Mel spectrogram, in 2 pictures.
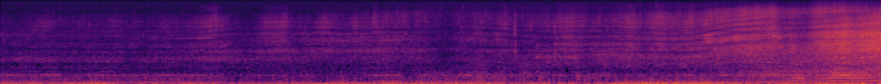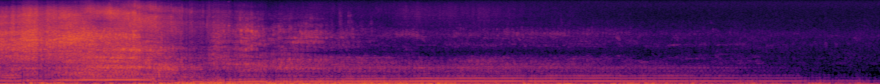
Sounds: vehicle, car passing by, motor vehicle (road), car, accelerating, engine

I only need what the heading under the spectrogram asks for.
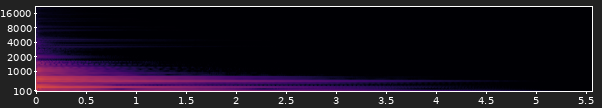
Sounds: guitar, plucked string instrument, musical instrument, acoustic guitar, music

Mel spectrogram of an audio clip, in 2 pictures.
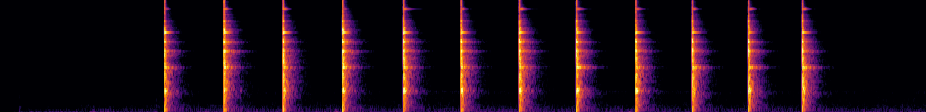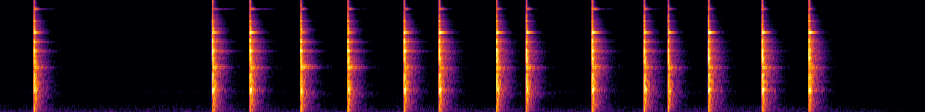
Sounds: hammer, tools

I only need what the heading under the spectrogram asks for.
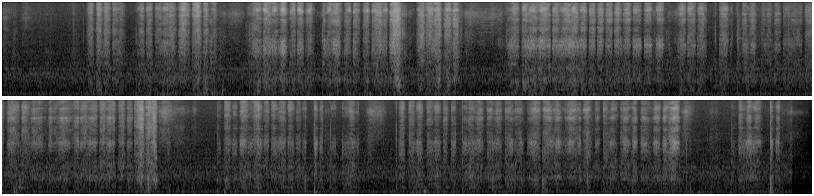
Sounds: writing, domestic sounds

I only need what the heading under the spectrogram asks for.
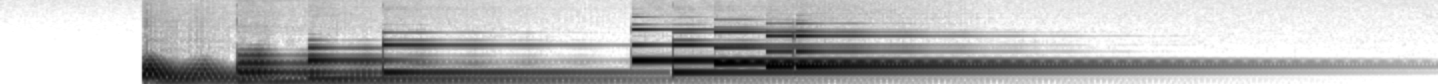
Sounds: musical instrument, music, keyboard (musical)

